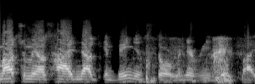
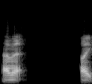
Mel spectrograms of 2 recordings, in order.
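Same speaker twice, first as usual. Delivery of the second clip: ordinary talk, nothing marked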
